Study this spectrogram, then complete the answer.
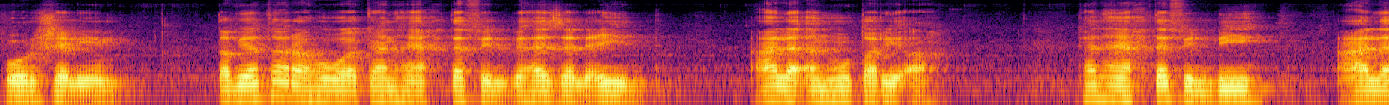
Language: Arabic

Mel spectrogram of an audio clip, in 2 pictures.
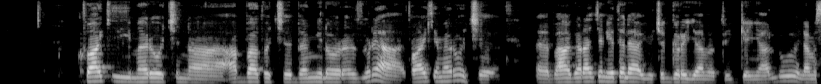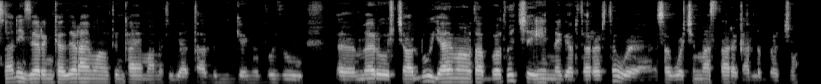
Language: Amharic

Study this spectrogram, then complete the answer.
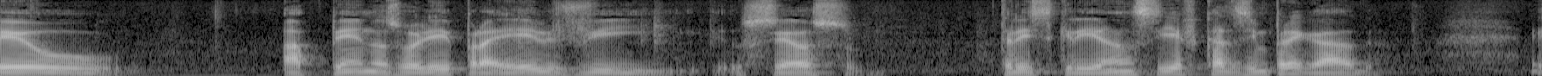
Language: Portuguese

